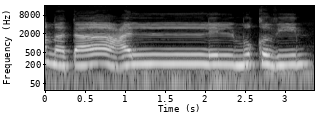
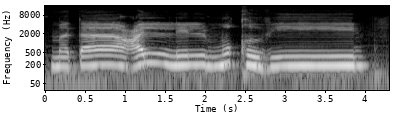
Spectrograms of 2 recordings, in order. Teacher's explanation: نون ساکن یا تنوین کے بعد لام یا را میں سے کوئی حرف آ جائے تو وہاں پہ نون ساکن اور نون تنوین کو ختم کر دیتے ہیں، ان کو آپس میں ملا دیتے ہیں اور غنے کے بغیر ملاتے ہیں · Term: ادغام بلا غنہ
